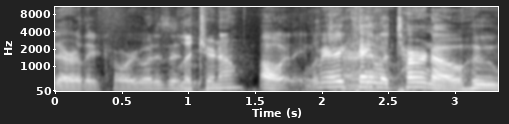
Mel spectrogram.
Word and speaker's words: Letourneau: Letourneau?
